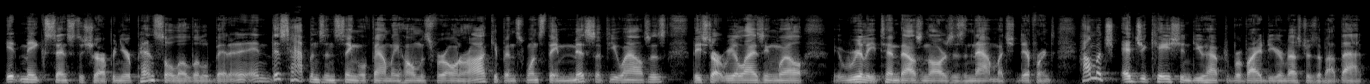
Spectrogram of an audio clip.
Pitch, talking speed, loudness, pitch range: 95 Hz, 215 wpm, -24 LUFS, 85-105 Hz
